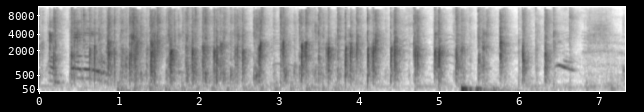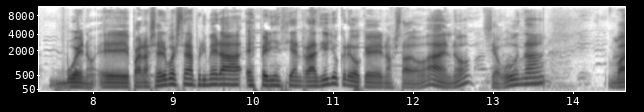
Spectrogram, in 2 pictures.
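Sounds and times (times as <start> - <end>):
group of students applauding: 0.0 - 6.8
speech: 7.6 - 13.8, 14.4 - 14.6.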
